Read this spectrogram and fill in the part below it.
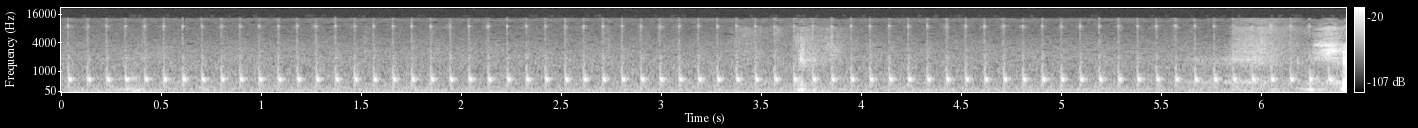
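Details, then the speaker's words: Amiga 500 4.5 A power supply with no load emits a fast, even ticking, about seven or eight clicks a second, despite recapping; voltages slightly out of spec, especially ±12 V; owner suspects a regulator or transistor. "I've recapped it checked all the caps on it Tereus a couple of diodes on it but it still makes a weird sort of clicking noise and as I turn it off the kid noise dies and goes to nothing"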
